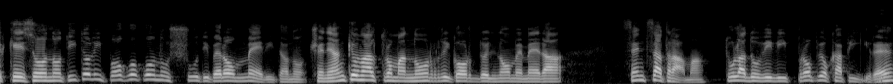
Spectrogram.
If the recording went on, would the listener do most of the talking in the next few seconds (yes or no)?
no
